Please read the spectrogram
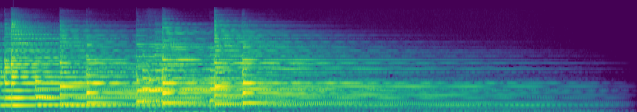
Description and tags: Santur Phrase III
fragment, monophonic, phrase, santur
